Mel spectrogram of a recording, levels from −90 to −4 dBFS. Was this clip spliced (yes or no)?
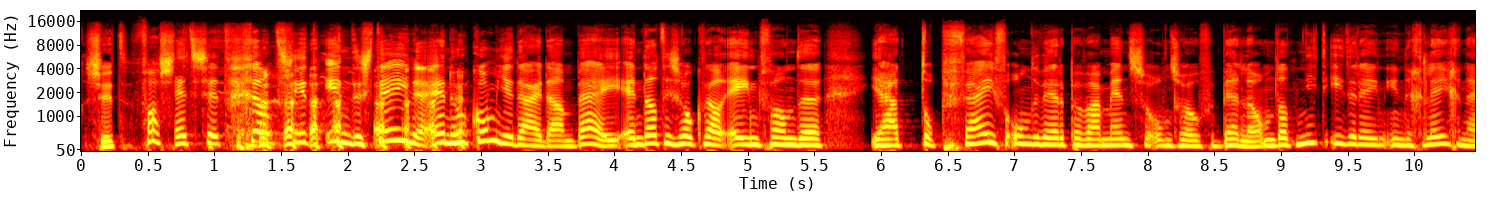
no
